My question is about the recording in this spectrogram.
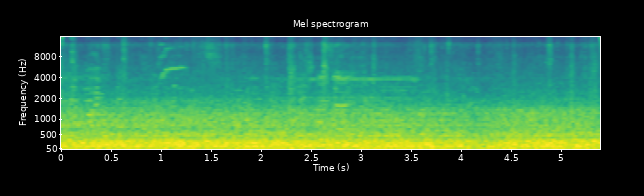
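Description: Steady cabin noise of a Boeing 737 MAX 8 airliner in flight: the rush of airflow and its CFM LEAP-1B engines, low and constant.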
